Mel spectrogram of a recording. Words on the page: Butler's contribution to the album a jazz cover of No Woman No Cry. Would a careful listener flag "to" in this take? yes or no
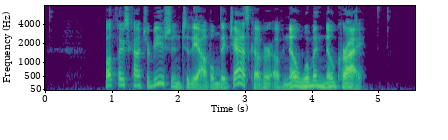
no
